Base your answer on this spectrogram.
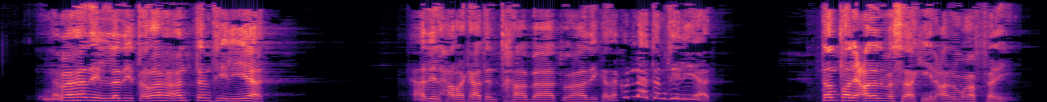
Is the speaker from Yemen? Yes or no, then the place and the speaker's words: yes; Yemen; بل أن يكون من أبوين يمنيين عندنا في اليمن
